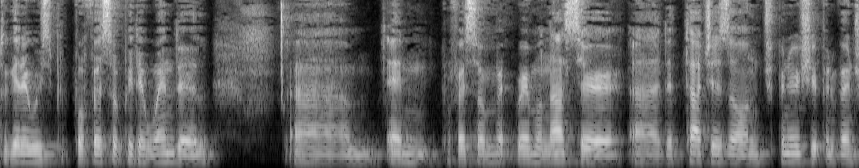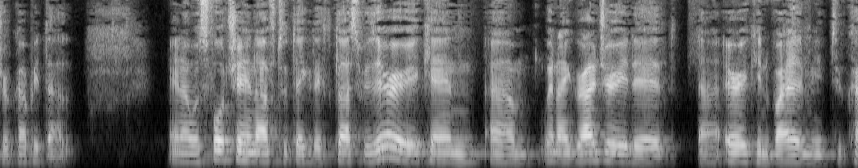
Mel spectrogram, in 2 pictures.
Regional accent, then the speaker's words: Israel; moved away as an adult; I grew up in Israel in a very small town

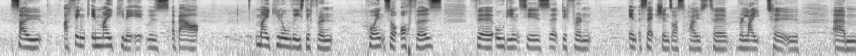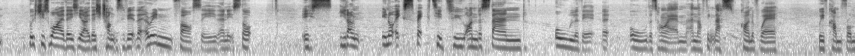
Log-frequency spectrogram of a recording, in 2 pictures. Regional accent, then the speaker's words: London, United Kingdom; accent: Cockney; I'm a Cockney

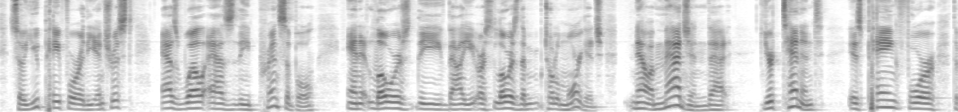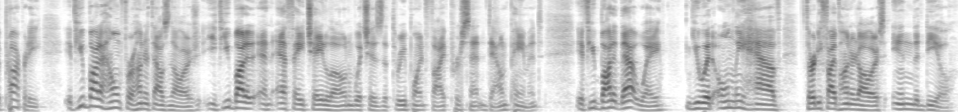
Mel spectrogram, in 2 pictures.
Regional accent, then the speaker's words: United States; now in Arizona, United States; I'm an American, and I live in America, um, actually in Arizona

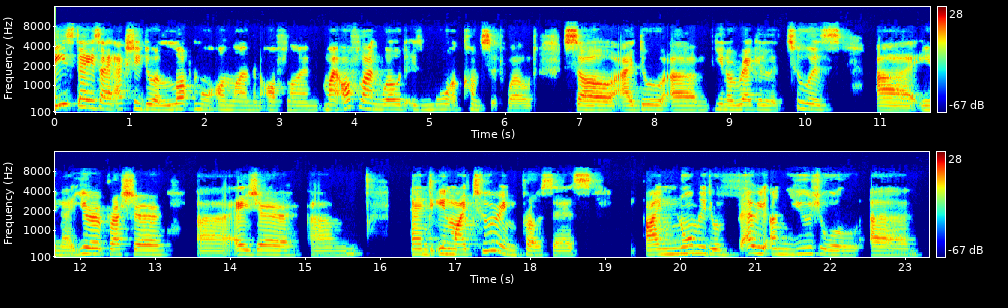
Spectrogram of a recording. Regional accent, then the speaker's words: Australia; moved away as an adult; By blood, I'm an Australian mix, Celtic roots, Australian born.

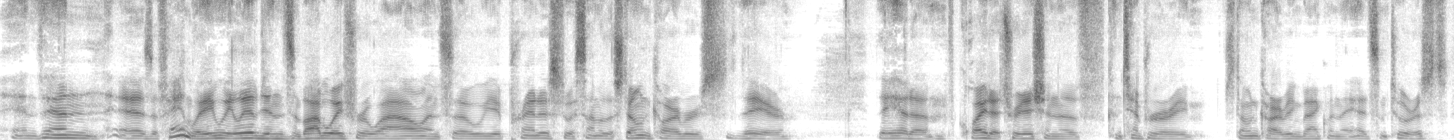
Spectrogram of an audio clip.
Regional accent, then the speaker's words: Pennsylvania, United States; moved away as an adult; also born or lived in California; I grew up in Pennsylvania.

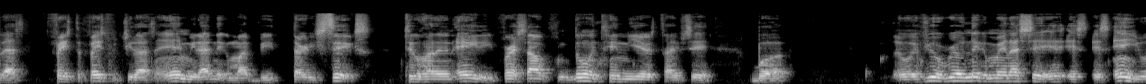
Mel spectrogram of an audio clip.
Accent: Compton, California, United States; I'm from Chester Avenue

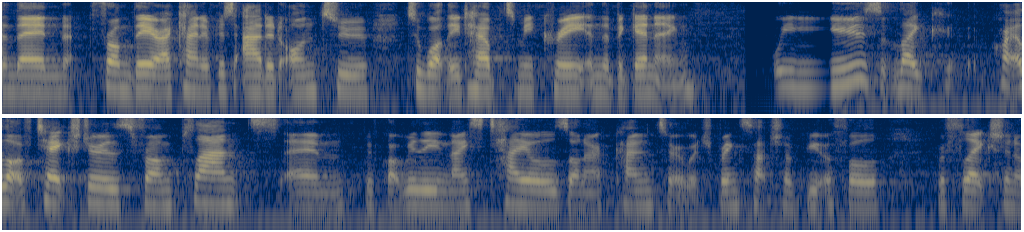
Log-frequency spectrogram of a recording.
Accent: Edinburgh, Scotland, United Kingdom; moved away as an adult; now in Durban, South Africa; I was just in Edinburgh, my hometown

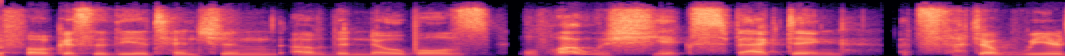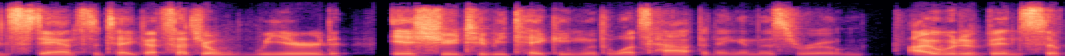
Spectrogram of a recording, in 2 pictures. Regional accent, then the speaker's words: the South, United States; speaking as somebody from the South

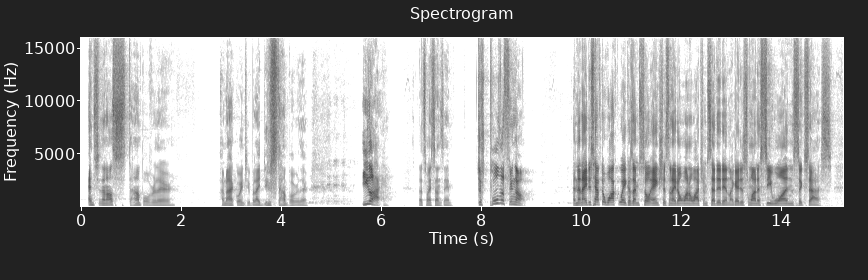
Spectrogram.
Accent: Minnesota, United States; I grew up in Minnesota

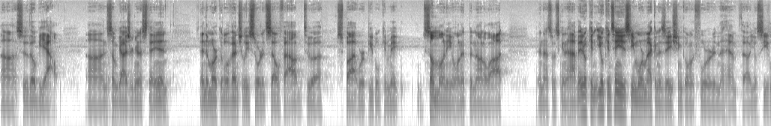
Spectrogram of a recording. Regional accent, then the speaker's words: Conestoga, Pennsylvania, United States; So I grew up in Conestoga. I went to Penn Manor High School and studied agriculture there

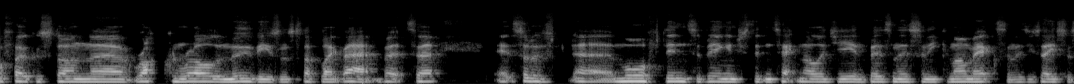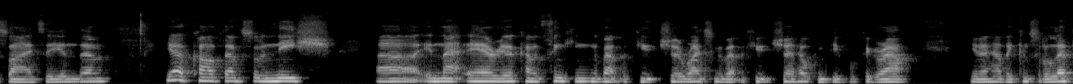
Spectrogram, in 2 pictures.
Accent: Watford, East of England, United Kingdom; moved away as an adult; also born or lived in Manchester; now in United States; I grew up in just outside of London, Watford, if people know that part of the world

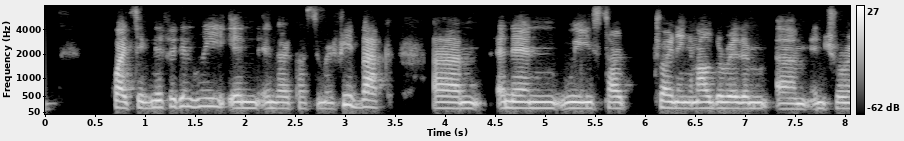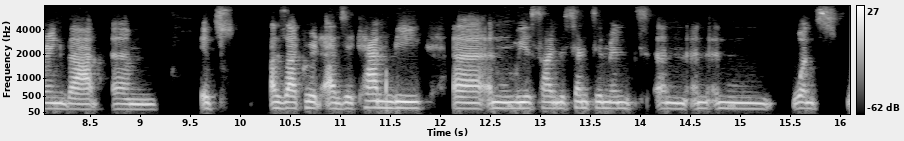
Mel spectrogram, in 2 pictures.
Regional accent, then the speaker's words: Portugal; moved away as an adult; now in London, United Kingdom; I come from Portugal, which is where I'm in right now due to the pandemic

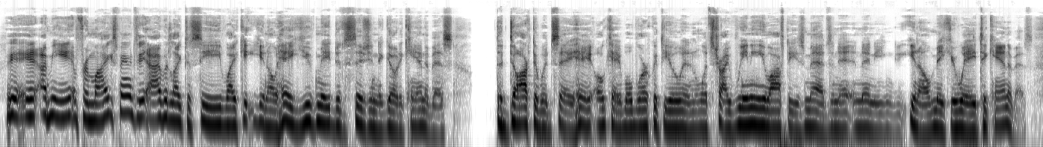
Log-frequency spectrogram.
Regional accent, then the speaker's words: Northeast, United States; now in Colorado, United States; I'm from the Northeast.

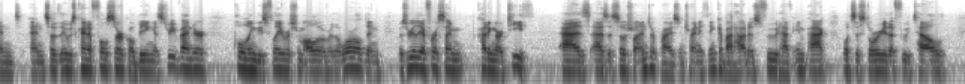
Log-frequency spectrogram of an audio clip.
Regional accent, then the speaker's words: Baltimore, Maryland, United States; also born or lived in Israel; I was born in Israel, grew up, you know, there, then moved to Baltimore when I was a little kid.

